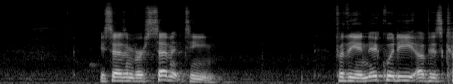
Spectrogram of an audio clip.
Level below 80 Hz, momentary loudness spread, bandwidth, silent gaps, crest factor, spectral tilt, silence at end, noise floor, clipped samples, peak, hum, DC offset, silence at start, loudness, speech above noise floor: -60 dBFS; 12 LU; 19 kHz; none; 16 dB; -5 dB/octave; 0 s; -53 dBFS; under 0.1%; -8 dBFS; none; under 0.1%; 1 s; -22 LUFS; 32 dB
